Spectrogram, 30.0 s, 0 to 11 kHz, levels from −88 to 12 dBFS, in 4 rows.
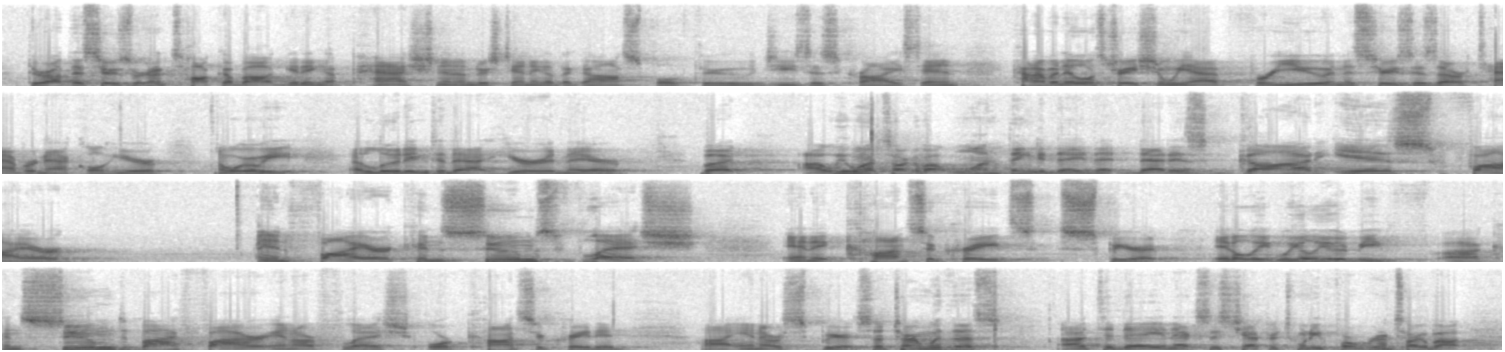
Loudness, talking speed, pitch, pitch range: -25 LUFS, 200 wpm, 135 Hz, 120-150 Hz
